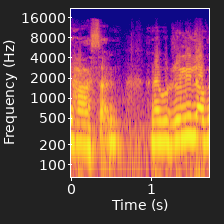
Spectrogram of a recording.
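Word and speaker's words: Haasan: thee Trudy - no it should be Hassan and I would really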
